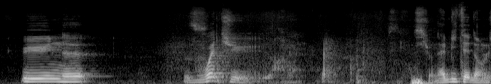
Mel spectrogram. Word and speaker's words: voiture: Wa, je vous ai donné la solution en vous disant que c'était OI qui faisait le son Wa. Voit, c'est le T. Voiture, un U. Voiture, le son R, c'est le R. Et il y a un E muet à la fin de la phrase.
